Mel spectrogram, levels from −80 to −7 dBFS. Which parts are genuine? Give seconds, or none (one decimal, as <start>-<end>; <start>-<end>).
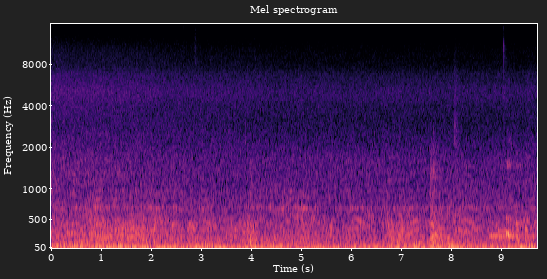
0.0-9.7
